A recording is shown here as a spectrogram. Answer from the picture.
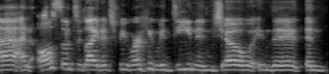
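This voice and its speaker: A woman talks very fast in a Kerry accent. Her pitch sits in the medium range, with fairly even intonation. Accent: Kerry Irish. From Kerry, Ireland; Ireland. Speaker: biosphere officer; webinar host from a biosphere reserve. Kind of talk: webinar introduction. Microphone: video call.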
